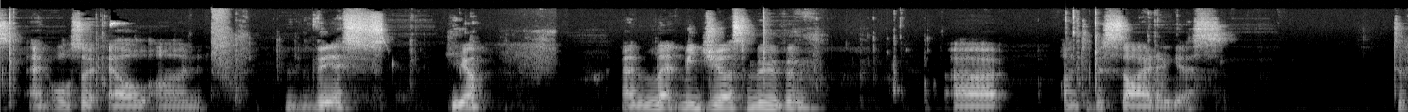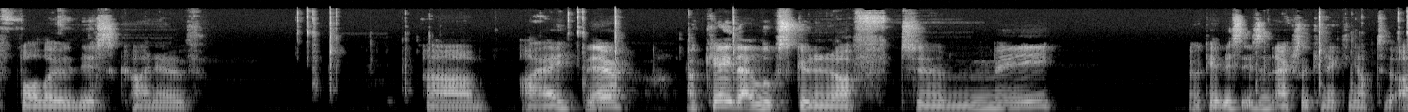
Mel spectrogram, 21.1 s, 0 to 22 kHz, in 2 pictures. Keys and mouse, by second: 0.0 middle click, 3.5 l, 5.7 middle click, 6.9 g, 8.2 middle click, 8.7 g, 13.0 middle click, 14.1 g, 15.1 middle click, 16.0-19.9 middle drag, 20.4 middle click, 21.0 click.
